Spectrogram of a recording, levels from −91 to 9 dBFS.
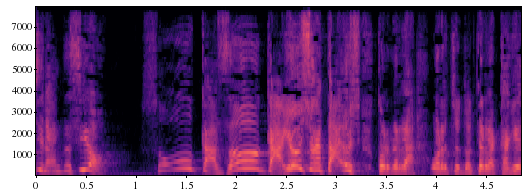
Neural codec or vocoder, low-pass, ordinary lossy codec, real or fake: none; none; none; real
